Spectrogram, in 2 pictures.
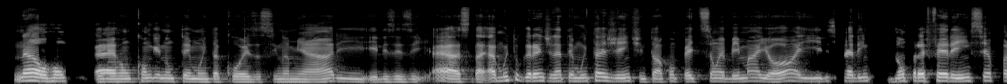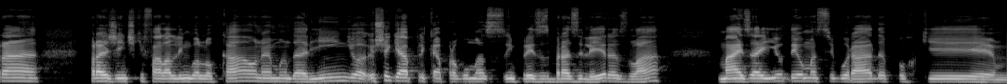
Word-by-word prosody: Não, 175 Hz, -1 st, +7 dB
Hon 150 Hz, +1 st, +3 dB, 0.3 s
é, 130 Hz, +1 st, +6 dB
Hong 135 Hz, 0 st, +1 dB
Kong 150 Hz, +2 st, -2 dB
não 145 Hz, -1 st, +1 dB
tem 140 Hz, -1 st, -1 dB
muita 130 Hz, -1 st, +1 dB
coisa, 125 Hz, -1 st, -2 dB
assim, 115 Hz, +2 st, -9 dB
na 125 Hz, 0 st, -1 dB
minha 125 Hz, -1 st, -1 dB
área 140 Hz, +5 st, 0 dB
e 130 Hz, -2 st, -2 dB
eles 120 Hz, +2 st, -3 dB
exi 125 Hz, -1 st, -5 dB
É, -, -, +3 dB
a 130 Hz, -1 st, +6 dB
cida 130 Hz, +1 st, -2 dB
é 155 Hz, -, +2 dB
muito 185 Hz, +8 st, -2 dB
grande, 165 Hz, -2 st, +2 dB
né, 150 Hz, -, +1 dB
tem 155 Hz, 0 st, -3 dB
muita 155 Hz, +4 st, +1 dB
gente, 155 Hz, 0 st, -2 dB
então 130 Hz, 0 st, -3 dB
a 130 Hz, -, -4 dB
competição 140 Hz, 0 st, -3 dB
é -, -, -1 dB
bem 135 Hz, +1 st, -2 dB
maior 150 Hz, +1 st, 0 dB
e 145 Hz, -1 st, -1 dB
eles 150 Hz, +1 st, -5 dB
pedem 155 Hz, +1 st, -2 dB
dão 145 Hz, +5 st, -1 dB
preferência 165 Hz, 0 st, +2 dB
pra 155 Hz, -3 st, 0 dB, 0.5 s
pra 150 Hz, -1 st, +5 dB
gente 145 Hz, 0 st, -1 dB
que 150 Hz, -, -9 dB
fala 140 Hz, -1 st, 0 dB
a -, -, +1 dB
língua 140 Hz, 0 st, +2 dB
local, 145 Hz, +5 st, -1 dB
né, 145 Hz, -1 st, 0 dB
mandarim, 145 Hz, +4 st, 0 dB
eu 155 Hz, -3 st, 0 dB
eu 145 Hz, -, 0 dB
cheguei 170 Hz, +1 st, +1 dB
a -, -, +6 dB
aplicar 155 Hz, -2 st, -4 dB
pra 135 Hz, -, -6 dB
algumas 135 Hz, 0 st, -3 dB
empresas 135 Hz, -1 st, 0 dB
brasileiras 135 Hz, +1 st, 0 dB
lá, 130 Hz, +7 st, -2 dB, 0.5 s
mas 140 Hz, +1 st, +3 dB
aí 140 Hz, 0 st, +3 dB
eu 155 Hz, -, -1 dB
dei 155 Hz, +1 st, -2 dB
uma 150 Hz, -1 st, -1 dB
segurada, 140 Hz, -1 st, -2 dB
porque, 130 Hz, -2 st, -1 dB
140 Hz, 190 wpm, -22 LUFS, 130-155 Hz, 0.5 s, Não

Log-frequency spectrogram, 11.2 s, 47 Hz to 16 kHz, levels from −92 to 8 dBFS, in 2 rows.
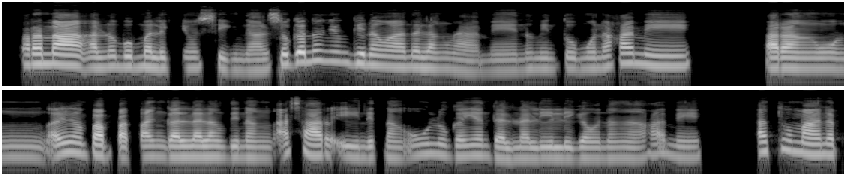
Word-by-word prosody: para 220 Hz, +1 st, +5 dB
maano 195 Hz, -4 st, +6 dB
bumalik 180 Hz, -3 st, -1 dB
'yong 170 Hz, 0 st, -8 dB
signal. 150 Hz, -3 st, -4 dB
So, 215 Hz, -, +2 dB
gano'n 260 Hz, +4 st, +4 dB
'yong 255 Hz, -, -5 dB
ginawa 205 Hz, -5 st, +1 dB
na 180 Hz, -, -2 dB
lang 165 Hz, -2 st, -4 dB
namin, 145 Hz, +1 st, -9 dB
huminto 165 Hz, +1 st, -8 dB
muna 170 Hz, +3 st, -5 dB
kami, 200 Hz, -2 st, 0 dB, 0.5 s
parang 170 Hz, -1 st, +4 dB
wang 165 Hz, -1 st, -5 dB, 0.3 s
ano 210 Hz, +3 st, +2 dB
pampatanggal 165 Hz, -2 st, +3 dB
na 165 Hz, -, +3 dB
lang 165 Hz, 0 st, +1 dB
din 160 Hz, 0 st, -4 dB
ng 155 Hz, 0 st, -4 dB
asar, 180 Hz, -2 st, +1 dB
init 160 Hz, -1 st, -5 dB
ng 155 Hz, -1 st, -7 dB
ulo, 185 Hz, +1 st, -7 dB
ganiyan, 175 Hz, +1 st, -3 dB
dahil 150 Hz, -3 st, -1 dB
naliligaw 150 Hz, 0 st, -2 dB
na 150 Hz, -, -7 dB
nga 150 Hz, -1 st, -7 dB, 0.2 s
kami 160 Hz, -2 st, -8 dB, 0.4 s
at 220 Hz, -, +2 dB
humanap 195 Hz, -6 st, +2 dB
170 Hz, 185 wpm, -22 LUFS, 160-190 Hz, 0.5 s, maano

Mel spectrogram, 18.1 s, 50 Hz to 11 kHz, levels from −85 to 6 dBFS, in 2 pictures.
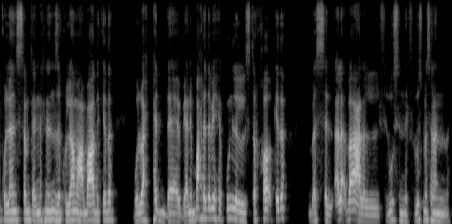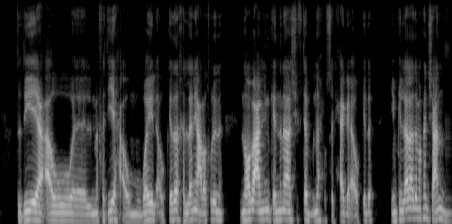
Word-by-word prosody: كُلّنا 120 Hz, 0 st, 0 dB
نستمتع 125 Hz, -1 st, -2 dB
إن 110 Hz, +2 st, -1 dB
إحنا 120 Hz, +1 st, -3 dB
ننزل 120 Hz, -2 st, -1 dB
كُلّنا 120 Hz, +1 st, +2 dB
مع 110 Hz, -3 st, +4 dB
بعض 120 Hz, +1 st, +6 dB
كده. 125 Hz, +2 st, -4 dB, 0.4 s
والواحد 115 Hz, 0 st, -2 dB, 0.3 s
يعني 110 Hz, +1 st, -1 dB
البحر 145 Hz, +5 st, +3 dB
ده 150 Hz, -, -1 dB
بح 145 Hz, -2 st, -2 dB
بيكون 145 Hz, +4 st, -5 dB
للإسترخاء 120 Hz, +1 st, -1 dB
كده، 150 Hz, +2 st, -2 dB, 0.4 s
بس -, -, -6 dB
القَلَق -, -, 0 dB
بقى 130 Hz, -3 st, +6 dB
على 105 Hz, -1 st, +3 dB
الفلوس 100 Hz, +4 st, -9 dB
إن 105 Hz, -1 st, -5 dB
الفلوس 115 Hz, +4 st, -9 dB
مثلًا 110 Hz, -4 st, -4 dB, 0.4 s
تضيع 120 Hz, 0 st, +4 dB
أو 110 Hz, 0 st, +1 dB
المفاتيح 105 Hz, +4 st, -3 dB
أو -, -, -2 dB
الموبايل 110 Hz, +4 st, 0 dB
أو -, -, -5 dB
كده، 130 Hz, +2 st, +1 dB
خلّاني 125 Hz, +1 st, -1 dB
على 110 Hz, -1 st, +3 dB
طول 125 Hz, +3 st, -4 dB
إن 120 Hz, -2 st, -2 dB, 0.4 s
إن 120 Hz, -, -2 dB
هو 125 Hz, +2 st, +5 dB
بقى 135 Hz, -2 st, +9 dB
عاملين 130 Hz, +1 st, +2 dB
كإنّنا 125 Hz, 0 st, +2 dB
شيفتات 120 Hz, 0 st, -3 dB
بنحرُس 110 Hz, +1 st, -7 dB
الحاجة -, -, -2 dB
أو -, -, -4 dB
كده. 115 Hz, +1 st, -6 dB, 0.3 s
يمكن 115 Hz, +2 st, -3 dB
القَلَق 140 Hz, +3 st, +5 dB
ده 145 Hz, +1 st, +1 dB
ما 140 Hz, -, -2 dB
كانش 145 Hz, -3 st, -5 dB
عند 120 Hz, -4 st, +1 dB
120 Hz, 175 wpm, -23 LUFS, 110-125 Hz, 0.4 s, بقى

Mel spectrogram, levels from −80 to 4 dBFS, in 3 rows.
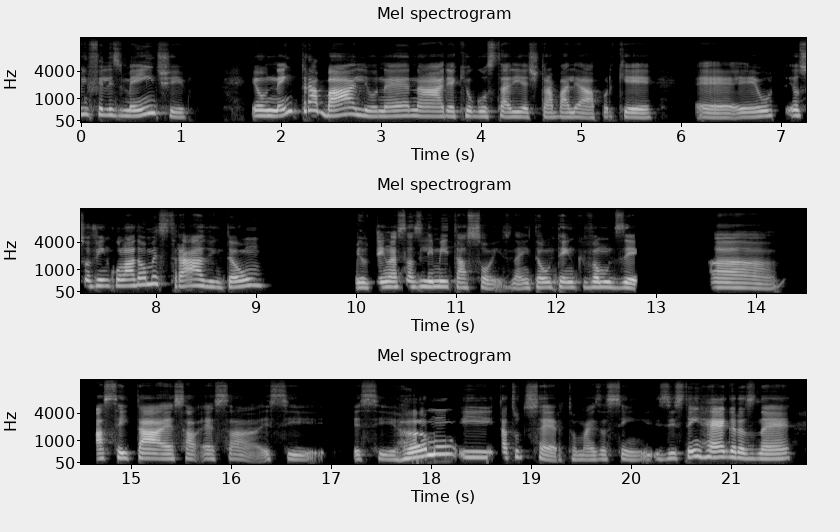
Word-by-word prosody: infelizmente, 225 Hz, -, -2 dB, 0.6 s
eu 205 Hz, 0 st, +2 dB
nem 210 Hz, -, +2 dB
trabalho, 235 Hz, -, +4 dB
né, 190 Hz, +2 st, -1 dB
na 195 Hz, -2 st, -1 dB
área 180 Hz, 0 st, 0 dB
que 180 Hz, -, -10 dB
eu 185 Hz, -, -3 dB
gostaria 170 Hz, -2 st, -2 dB
de 155 Hz, 0 st, -9 dB
trabalhar, 160 Hz, -3 st, -2 dB
porque, 155 Hz, -2 st, -2 dB, 0.4 s
eh, 145 Hz, +1 st, -2 dB
eu 185 Hz, +4 st, -2 dB
eu 210 Hz, -, -1 dB
sou 210 Hz, +2 st, -3 dB
vinculada 235 Hz, +3 st, +1 dB
ao 280 Hz, -, +1 dB
mestrado, 240 Hz, -7 st, +2 dB
então 210 Hz, +6 st, -1 dB, 0.9 s
eu 175 Hz, -1 st, -1 dB
tenho 185 Hz, +2 st, +2 dB
essas 195 Hz, +1 st, 0 dB
limitações, 195 Hz, -6 st, -1 dB
né, 150 Hz, -2 st, -6 dB
então 180 Hz, +2 st, -2 dB
eu -, -, -8 dB
tenho 185 Hz, -2 st, -1 dB
que, 180 Hz, 0 st, -14 dB
vamos 190 Hz, 0 st, +1 dB
dizer, 170 Hz, -2 st, +2 dB, 0.8 s
ah, 170 Hz, -5 st, 0 dB, 0.4 s
aceitar 180 Hz, 0 st, +6 dB
essa 170 Hz, 0 st, -2 dB
essa 165 Hz, -2 st, -7 dB
esse 170 Hz, -, -8 dB, 0.3 s
esse 155 Hz, 0 st, -6 dB
ramo 265 Hz, -, +4 dB
e 215 Hz, -1 st, -2 dB
está 205 Hz, -, -3 dB
tudo 230 Hz, +2 st, -8 dB
certo, 150 Hz, -, -4 dB
mas 145 Hz, +1 st, -7 dB
assim, 150 Hz, -2 st, -7 dB
existem 185 Hz, +8 st, -1 dB
regras, 220 Hz, -5 st, +5 dB
né, 175 Hz, +2 st, +2 dB
185 Hz, 130 wpm, -23 LUFS, 165-215 Hz, 0.9 s, aceitar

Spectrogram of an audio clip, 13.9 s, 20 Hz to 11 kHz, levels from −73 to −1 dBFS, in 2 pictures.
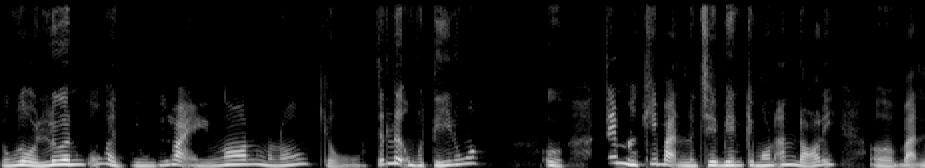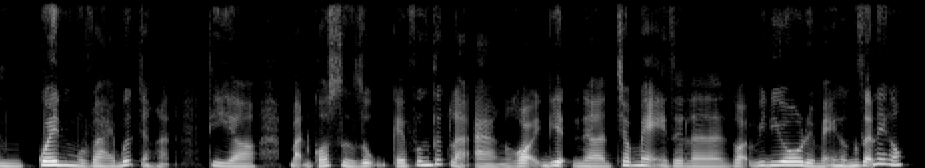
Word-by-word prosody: đúng 205 Hz, +2 st, 0 dB
rồi, 235 Hz, -5 st, +6 dB
lươn 285 Hz, +5 st, +5 dB
cũng 295 Hz, +4 st, -8 dB
phải 275 Hz, -, +1 dB
tìm 200 Hz, -2 st, -3 dB
cái 245 Hz, -, -3 dB
loại 230 Hz, -8 st, -2 dB
ngon 280 Hz, +6 st, +1 dB
mà 220 Hz, -, -1 dB
nó 275 Hz, +8 st, -1 dB
kiểu 180 Hz, +3 st, -9 dB
chất 290 Hz, -, -3 dB
lượng 310 Hz, -9 st, +2 dB
một 220 Hz, -1 st, -3 dB
tí, 215 Hz, +3 st, +2 dB
đúng 300 Hz, -, -2 dB
không? 370 Hz, 0 st, -5 dB, 0.5 s
Ừ, 225 Hz, -5 st, -1 dB, 0.3 s
thế 395 Hz, -, -1 dB
mà 275 Hz, -, +7 dB
khi 320 Hz, -, -3 dB
bạn 205 Hz, -8 st, +1 dB
chế 235 Hz, +2 st, +3 dB
biến 225 Hz, 0 st, +3 dB
cái 235 Hz, -, -3 dB
món 220 Hz, +2 st, +3 dB
ăn 270 Hz, +2 st, 0 dB
đó 205 Hz, +3 st, 0 dB
đi, 285 Hz, -, -3 dB, 0.3 s
ờ, 180 Hz, -, -4 dB
bạn 180 Hz, -1 st, -3 dB
quên 250 Hz, -1 st, +8 dB
một 195 Hz, -, -2 dB
vài 185 Hz, -1 st, -2 dB
bước 255 Hz, +7 st, -1 dB
chẳng -, -, -8 dB
hạn, 175 Hz, -, -12 dB, 0.3 s
thì, 200 Hz, -4 st, -2 dB
ờ, 165 Hz, -1 st, -1 dB, 0.3 s
bạn -, -, -5 dB
có 200 Hz, 0 st, 0 dB
sử 215 Hz, -5 st, -3 dB
dụng 195 Hz, +8 st, -3 dB
cái 190 Hz, -1 st, 0 dB
phương 245 Hz, +5 st, 0 dB
thức 295 Hz, -4 st, -6 dB
là, 195 Hz, -, -1 dB
à, 155 Hz, -2 st, -5 dB
gọi 185 Hz, +4 st, +1 dB
điện, 220 Hz, +3 st, +1 dB
ờ, 175 Hz, -1 st, -1 dB
cho 240 Hz, -, +1 dB
mẹ 225 Hz, -4 st, -1 dB
rồi 175 Hz, -1 st, -4 dB
là 165 Hz, 0 st, -4 dB
gọi 190 Hz, +3 st, -4 dB
video 235 Hz, +2 st, +5 dB
để 195 Hz, -, +2 dB
mẹ 170 Hz, +3 st, -4 dB
hướng 200 Hz, 0 st, 0 dB
dẫn 225 Hz, -, +1 dB
hay 320 Hz, -, -1 dB
không? 265 Hz, 0 st, -1 dB
220 Hz, 275 wpm, -19 LUFS, 190-255 Hz, 0.5 s, quên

